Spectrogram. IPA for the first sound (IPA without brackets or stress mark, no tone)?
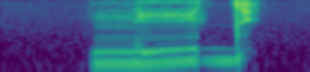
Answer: n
